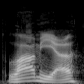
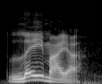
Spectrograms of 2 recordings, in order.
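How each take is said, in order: First: The name is said like 'La Mia'. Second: The name is not said like 'La Mia'. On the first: The speaker calls it wrong. "We may pronounce it Lamia, like La Mia" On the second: The speaker calls it right. "the actual pronunciation, because this is a Greek word"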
